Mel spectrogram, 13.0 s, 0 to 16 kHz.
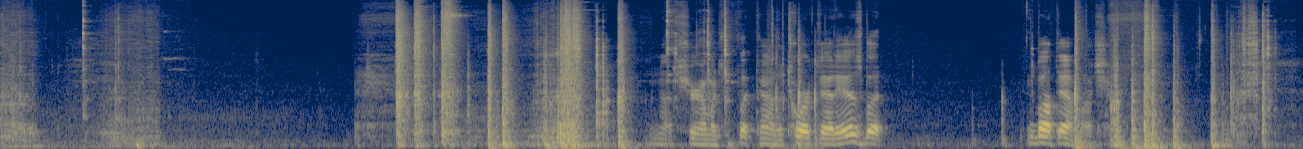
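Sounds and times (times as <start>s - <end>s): wrenches clinking on metal nuts: 5.9s - 8.2s.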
